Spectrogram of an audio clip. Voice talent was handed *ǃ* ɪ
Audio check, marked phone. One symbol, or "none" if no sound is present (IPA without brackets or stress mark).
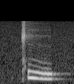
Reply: ǁ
